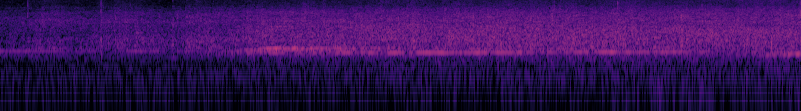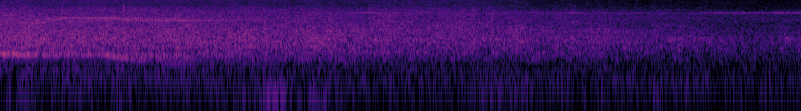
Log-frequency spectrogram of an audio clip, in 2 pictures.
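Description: Congregation applauding, swelling about a second in and slowly fading away near the end.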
